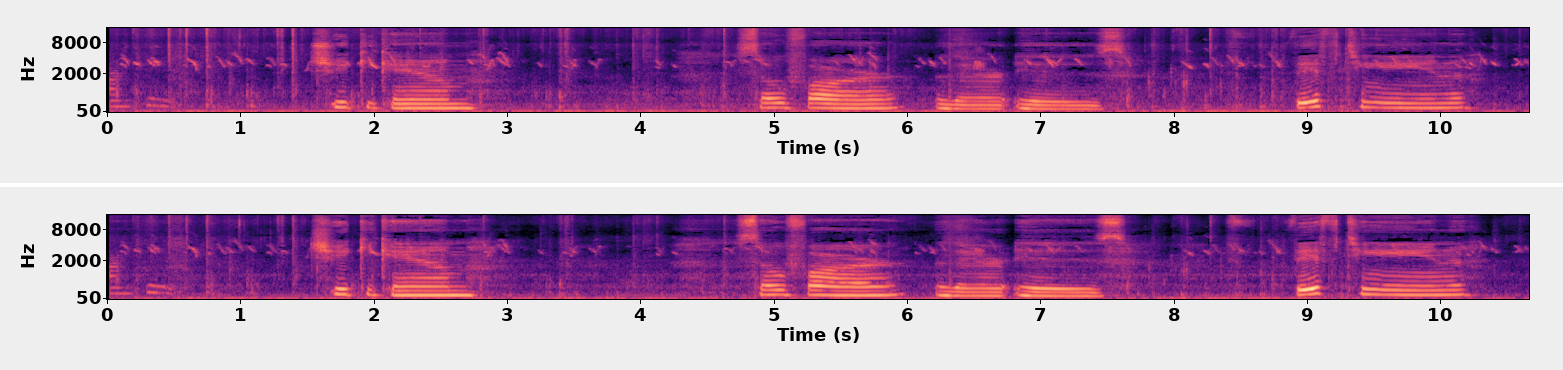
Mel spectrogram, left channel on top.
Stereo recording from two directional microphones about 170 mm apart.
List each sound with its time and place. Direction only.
1.5 s speech: 10° right (ahead or behind)
4.7 s speech: 15° right (ahead or behind)
8.9 s speech: 15° right (ahead or behind)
